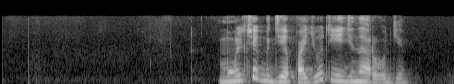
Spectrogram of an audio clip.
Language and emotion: Russian, neutral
